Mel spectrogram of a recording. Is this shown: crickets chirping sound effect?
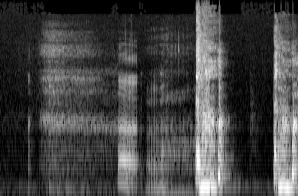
no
